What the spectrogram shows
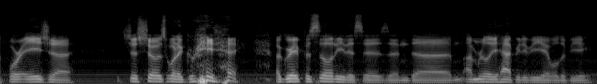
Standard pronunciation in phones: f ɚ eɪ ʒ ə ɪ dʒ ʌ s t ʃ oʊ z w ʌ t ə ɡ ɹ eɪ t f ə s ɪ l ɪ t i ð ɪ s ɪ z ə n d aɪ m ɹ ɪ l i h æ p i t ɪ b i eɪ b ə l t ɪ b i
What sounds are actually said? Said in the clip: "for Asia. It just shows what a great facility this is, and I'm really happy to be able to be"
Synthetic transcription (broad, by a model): f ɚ eɪ ʒ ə ɪ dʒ ʌ s t ʃ oʊ z w ʌ t ə ɡ ɹ eɪ t f ə s ɪ l ɪ t i ð ɪ s ɪ z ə n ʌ aɪ m ɹ ɪ l i h æ p i t ɪ b i eɪ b l t ɪ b i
